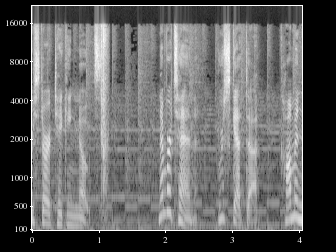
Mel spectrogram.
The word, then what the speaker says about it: bruschetta: it's an Italian authentic bruschetta recipe and correct me if I'm wrong with my pronunciation I'm pretty sure it's a bruschetta and not bruschetta referring to a popular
